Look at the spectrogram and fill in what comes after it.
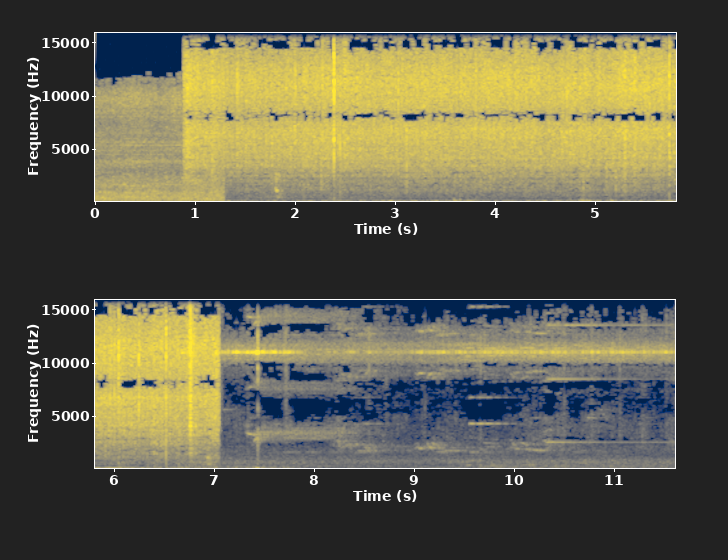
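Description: A second of loud low rumbling noise, then food sizzling in a hot pan: a steady hiss with scattered crackles that cuts off suddenly about seven seconds in, leaving a quieter background with faint chirps.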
